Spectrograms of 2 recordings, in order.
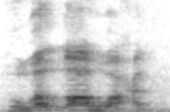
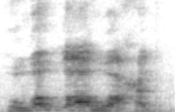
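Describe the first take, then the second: The two takes are said the same way.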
